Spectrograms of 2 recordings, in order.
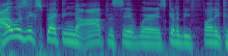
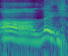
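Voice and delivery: put-on Australian accent, higher and louder; 4 semitones higher, 4 dB louder than usual.

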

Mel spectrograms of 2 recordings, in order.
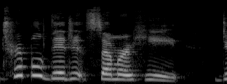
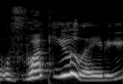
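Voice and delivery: snake character voice, louder; 5 dB louder than usual. Retelling a snake dropped on a woman, voicing the snake. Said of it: "the snake is like".

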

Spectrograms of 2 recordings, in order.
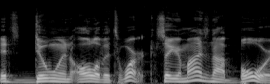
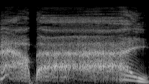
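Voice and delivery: high, whispered scream. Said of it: "like they were screaming, but it was kinda quiet".

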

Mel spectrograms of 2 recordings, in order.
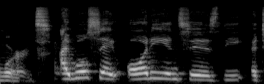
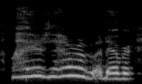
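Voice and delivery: wispy put-on voice, much higher in pitch; 7 semitones higher, 4 dB quieter than usual. Recalling how a girl talked in the ninth grade, in a wispy, almost Marilyn Monroe voice. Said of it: "she had this like wispy, almost like a Marilyn Monroe voice".

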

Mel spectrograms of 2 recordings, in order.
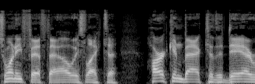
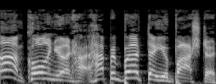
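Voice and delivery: put-on Scottish accent, pitched higher; 12 semitones higher than usual. Retelling a radio prank call, doing an over-the-top Sean Connery impression. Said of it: "My Sean Connery impression".

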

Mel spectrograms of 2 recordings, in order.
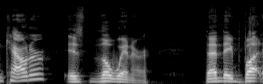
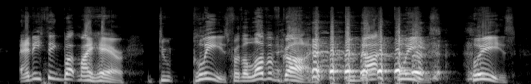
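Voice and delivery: shrill, loud, pleading, begging scream; 5 semitones higher, 5 dB louder than usual. Retelling a comic scene where Snively begs over his hair: imitating Snively screaming. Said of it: "him screaming".

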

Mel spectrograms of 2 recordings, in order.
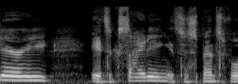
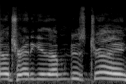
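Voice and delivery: put-on acted drunk man voice, higher; 11 semitones higher than usual. Retelling a movie scene, acting out the swimmer: imitating a drunk man. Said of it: "'cause he's so drunk".

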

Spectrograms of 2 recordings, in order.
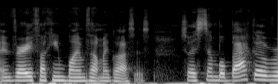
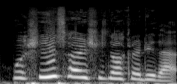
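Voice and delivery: loud, higher-pitched speech through a yawn; 8 semitones higher, 7 dB louder than usual. Tired while telling a story, yawning while talking. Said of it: "Sorry, I'm yawning".

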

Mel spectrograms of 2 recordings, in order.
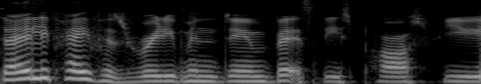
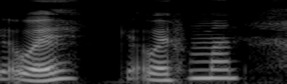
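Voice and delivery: put-on broken-English accent, pitched up; 5 semitones higher than usual. Imitating people reacting to a hug, in a put-on accent. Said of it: "Not the accent".

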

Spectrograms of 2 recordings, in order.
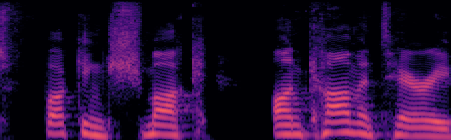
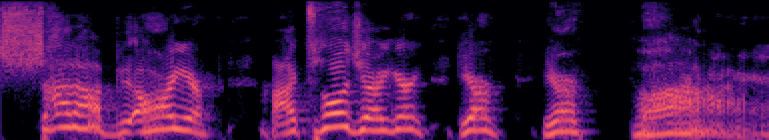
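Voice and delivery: put-on angry voice, higher and louder; 3 semitones higher, 6 dB louder than usual. Acting out an imagined boardroom scene as Vince McMahon: Vince McMahon impression. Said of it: "that's the best Vince McMahon impression".

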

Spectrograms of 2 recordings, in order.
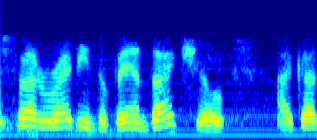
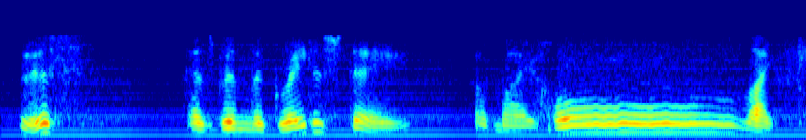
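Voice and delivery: tiny, small slow voice, whole line drawn out. Retelling his words after a long silent car ride, in Lucas Reiner's very quiet little voice. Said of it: "a very quiet voice".

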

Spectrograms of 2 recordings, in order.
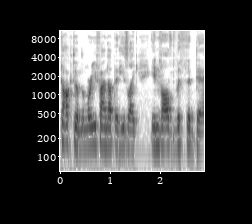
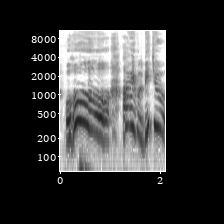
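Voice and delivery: very high, very loud lilting voice, "oh" stretched out; 9 semitones higher, 10 dB louder than usual. Imitating Wart, the round orc baker from the game: lilting Wart voice. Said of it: "he's got that kind of, uh, lilty type voice".

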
